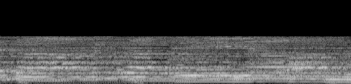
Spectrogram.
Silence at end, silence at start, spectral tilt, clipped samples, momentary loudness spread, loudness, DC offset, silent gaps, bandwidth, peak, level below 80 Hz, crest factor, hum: 0 s; 0 s; -9.5 dB/octave; under 0.1%; 2 LU; -19 LUFS; under 0.1%; none; 3.9 kHz; -6 dBFS; -50 dBFS; 12 dB; none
